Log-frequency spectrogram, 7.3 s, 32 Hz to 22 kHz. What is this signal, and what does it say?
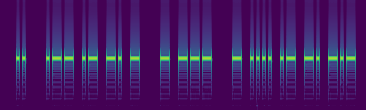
Morse code, heard as a keyed tone, about 20 wpm, 700 Hz. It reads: I WANT TO THANK
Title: Sentences with 7-Word Phrases - 20wpm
